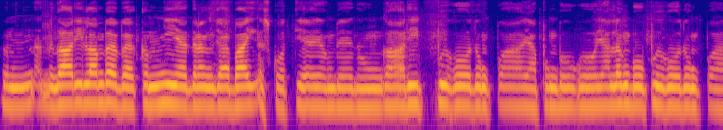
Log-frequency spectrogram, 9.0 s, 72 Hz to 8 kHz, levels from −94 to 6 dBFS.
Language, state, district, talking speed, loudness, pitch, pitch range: Nyishi, Arunachal Pradesh, Papum Pare, 145 wpm, -16 LUFS, 175 Hz, 170-180 Hz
